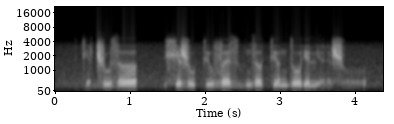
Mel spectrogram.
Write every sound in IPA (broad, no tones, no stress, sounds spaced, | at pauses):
kʲ ə̤ ɖ͡ʐ u z ɤ | xʲ ə ʐ u kʲ u v ə z ṳ n z ɤ kʲ ɤ n d o ɾʲ ə lʲ ə̤ ɾ ə̤ ʂ o̤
